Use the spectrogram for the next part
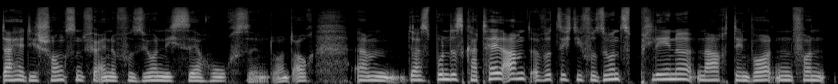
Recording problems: none

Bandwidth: 15 kHz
